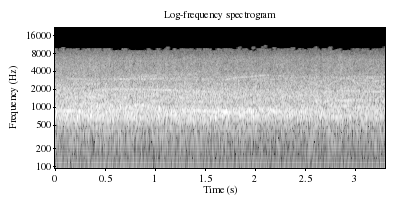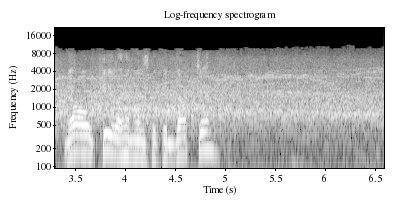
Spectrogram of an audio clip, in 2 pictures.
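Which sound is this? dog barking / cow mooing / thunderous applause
thunderous applause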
